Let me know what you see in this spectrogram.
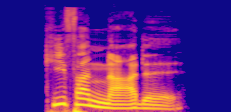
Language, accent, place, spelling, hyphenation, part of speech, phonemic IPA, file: German, Germany, Berlin, Kiefernnadel, Kie‧fern‧na‧del, noun, /ˈkiːfɐnnaːdl̩/, De-Kiefernnadel.ogg
- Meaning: pine needle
